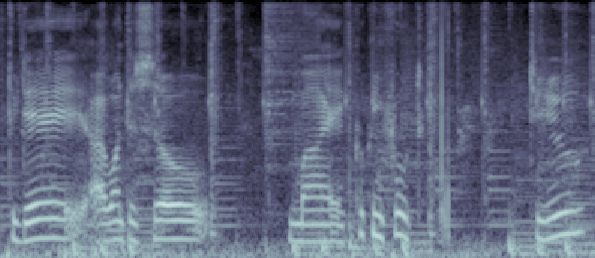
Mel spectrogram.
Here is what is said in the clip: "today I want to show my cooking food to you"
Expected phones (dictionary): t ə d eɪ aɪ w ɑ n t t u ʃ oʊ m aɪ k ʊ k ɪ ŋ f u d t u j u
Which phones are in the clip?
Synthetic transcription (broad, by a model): t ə d eɪ aɪ w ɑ n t t u s oʊ m aɪ k ʊ k ɪ ŋ f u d t u j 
